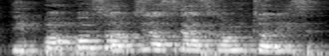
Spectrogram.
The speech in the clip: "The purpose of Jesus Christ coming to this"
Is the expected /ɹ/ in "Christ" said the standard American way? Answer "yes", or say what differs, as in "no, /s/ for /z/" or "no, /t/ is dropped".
no, /ɹ/ is dropped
